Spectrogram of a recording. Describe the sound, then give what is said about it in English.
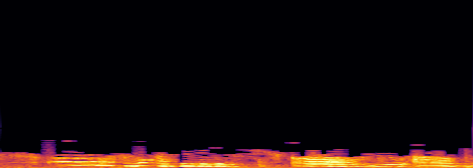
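Continuous warbling coos with rising and falling pitch, in two runs separated by a brief pause. The sound seems to be a human voice imitating cooing lovebirds. “They're my own lovebirds.”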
